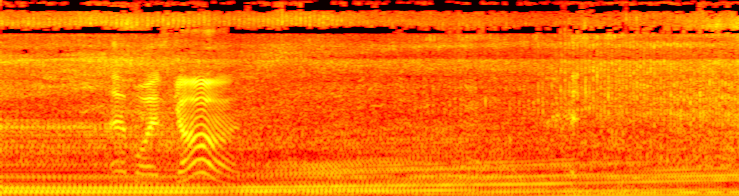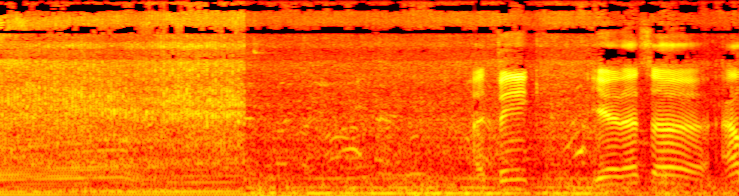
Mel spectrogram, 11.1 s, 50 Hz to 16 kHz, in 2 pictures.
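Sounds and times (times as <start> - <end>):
drag racing car engine at full throttle: 0.0 - 11.0.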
